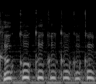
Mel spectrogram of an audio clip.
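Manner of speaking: cooing like a bird. Noticing they sound like a bird while repeating a word, cooing like a bird. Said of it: "I sound like a bird".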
